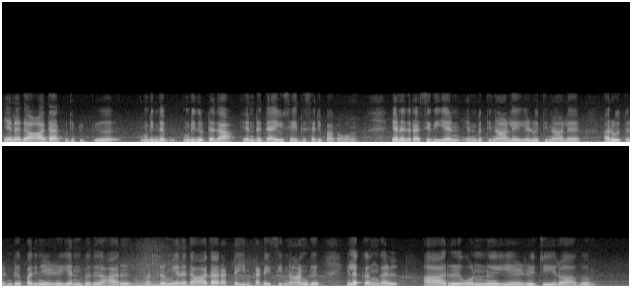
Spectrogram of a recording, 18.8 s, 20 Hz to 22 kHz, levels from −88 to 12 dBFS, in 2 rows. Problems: constant background noise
